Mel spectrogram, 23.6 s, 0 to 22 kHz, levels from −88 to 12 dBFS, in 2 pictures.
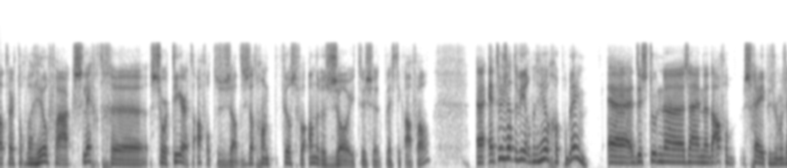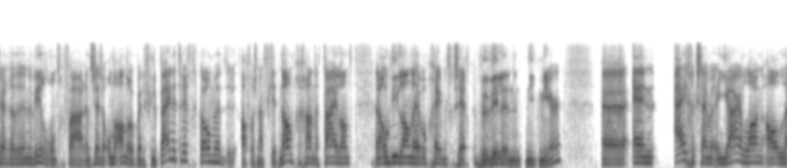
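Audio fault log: No faults heard in this clip.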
